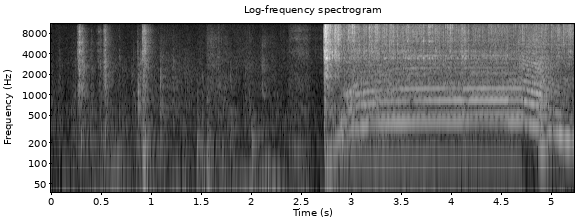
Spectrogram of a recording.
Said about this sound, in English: And so to make it perfect, I like to put everything in the blender. So we put a little ground ginger, some powdered ginger. Do you sometimes use fresh ginger also? Yes, I do that. So I'm gonna use this machine.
